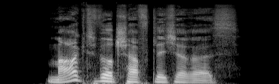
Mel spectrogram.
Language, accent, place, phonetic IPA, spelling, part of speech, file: German, Germany, Berlin, [ˈmaʁktvɪʁtʃaftlɪçəʁəs], marktwirtschaftlicheres, adjective, De-marktwirtschaftlicheres.ogg
- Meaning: strong/mixed nominative/accusative neuter singular comparative degree of marktwirtschaftlich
